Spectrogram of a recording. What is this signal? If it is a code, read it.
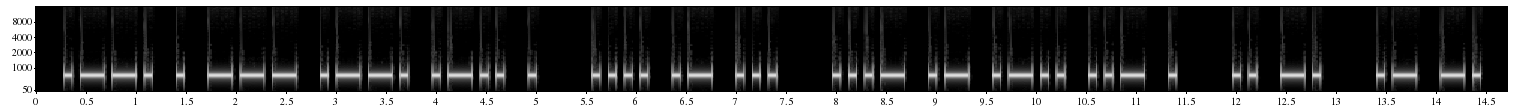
Morse code, heard as a keyed tone, about 15 wpm, 700 Hz. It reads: PEOPLE HAS VALUE IN AN
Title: Sentences from Top 1000 Words - Review Part 6 - 15wpm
